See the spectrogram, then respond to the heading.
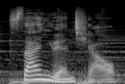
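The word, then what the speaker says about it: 三元桥: the line number 10 the right way to say the name of the station that we are going is Sanyuanqiao again Sanyuanqiao so now we are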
